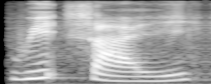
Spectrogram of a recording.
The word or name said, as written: wisai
